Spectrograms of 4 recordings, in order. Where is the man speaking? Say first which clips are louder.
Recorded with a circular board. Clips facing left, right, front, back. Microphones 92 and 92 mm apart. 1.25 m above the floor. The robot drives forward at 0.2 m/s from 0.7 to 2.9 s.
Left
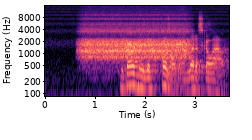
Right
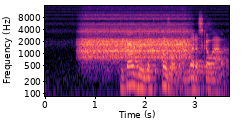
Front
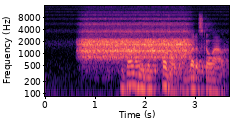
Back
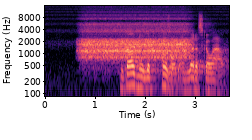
Left 3 dB, back 3 dB; 165° left, 1.6 m; by 3.7 s 170° left, 1.9 m.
